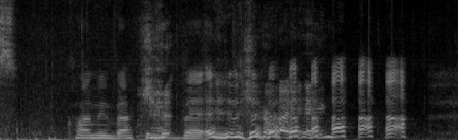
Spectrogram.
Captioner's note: laughs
